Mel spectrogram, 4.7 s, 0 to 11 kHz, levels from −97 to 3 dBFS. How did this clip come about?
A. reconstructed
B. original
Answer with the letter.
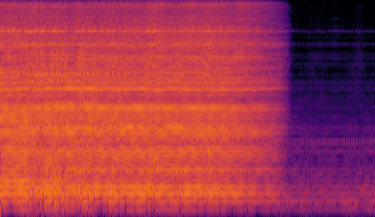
A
